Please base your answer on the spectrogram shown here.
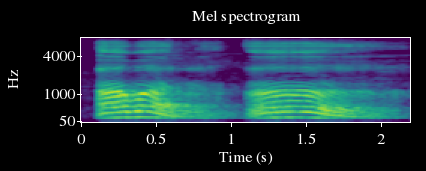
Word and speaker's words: hour: But here, our, vowel sound. H is not pronounced here.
